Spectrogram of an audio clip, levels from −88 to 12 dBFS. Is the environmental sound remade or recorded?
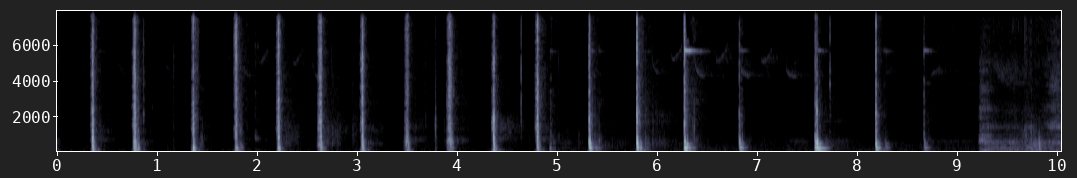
recorded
